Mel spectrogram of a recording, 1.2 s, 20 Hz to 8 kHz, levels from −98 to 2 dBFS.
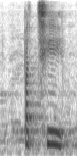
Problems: none marked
